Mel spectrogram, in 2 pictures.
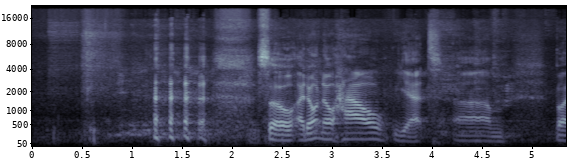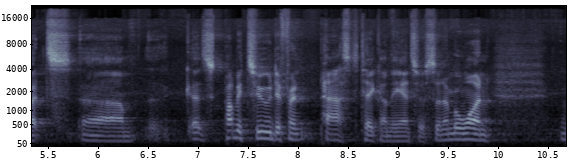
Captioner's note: laughter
